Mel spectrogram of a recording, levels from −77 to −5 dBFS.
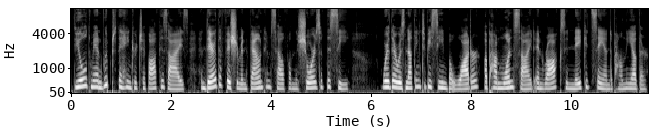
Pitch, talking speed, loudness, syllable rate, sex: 210 Hz, 215 wpm, -18 LUFS, 5.6 syllables/s, female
